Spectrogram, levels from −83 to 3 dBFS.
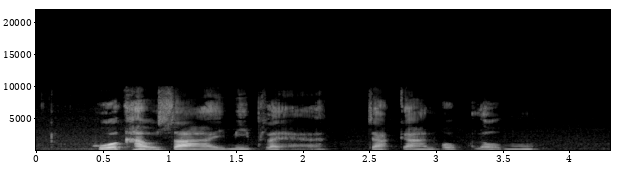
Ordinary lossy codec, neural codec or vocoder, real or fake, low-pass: none; none; real; 9.9 kHz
